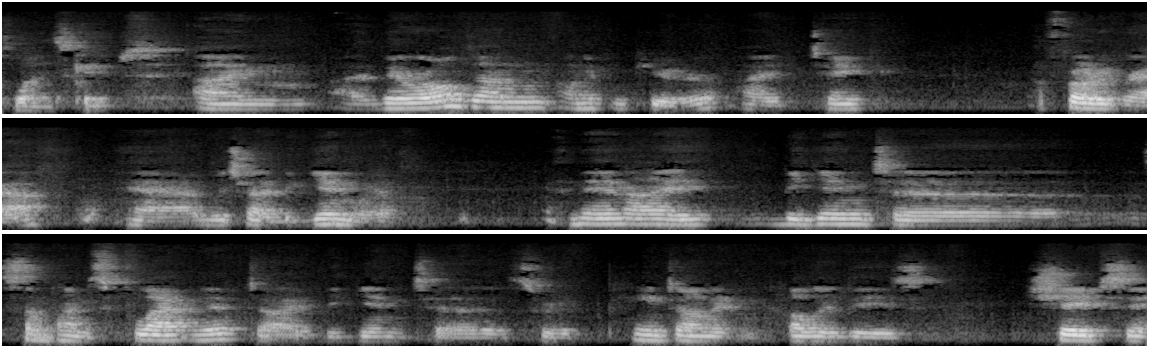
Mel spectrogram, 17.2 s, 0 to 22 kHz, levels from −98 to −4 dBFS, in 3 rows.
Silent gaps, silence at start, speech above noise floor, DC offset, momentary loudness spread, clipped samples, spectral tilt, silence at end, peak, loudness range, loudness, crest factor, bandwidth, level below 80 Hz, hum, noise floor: none; 0 s; 39 dB; under 0.1%; 16 LU; under 0.1%; -5.5 dB/octave; 0 s; -8 dBFS; 3 LU; -29 LUFS; 22 dB; 13.5 kHz; -70 dBFS; none; -68 dBFS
